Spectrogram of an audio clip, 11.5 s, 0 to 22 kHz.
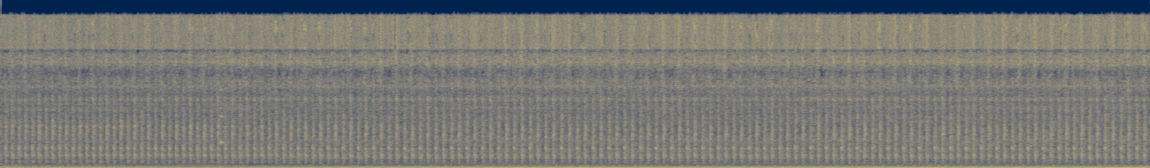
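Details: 2006 Chrysler 300 5.7 Hemi V8, bought cheap, at first start idle: steady quick tapping over a deep hum; valvetrain tick, owner suspects lifters or rockers, cause not confirmed.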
